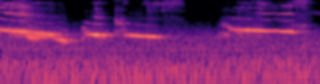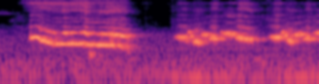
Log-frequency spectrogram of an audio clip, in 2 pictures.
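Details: Crow mimicking a dog's voice; drawn-out whining, falling yelps, then a louder harsh wavering cry and a short burst of rough barking notes, with steady low background noise.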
